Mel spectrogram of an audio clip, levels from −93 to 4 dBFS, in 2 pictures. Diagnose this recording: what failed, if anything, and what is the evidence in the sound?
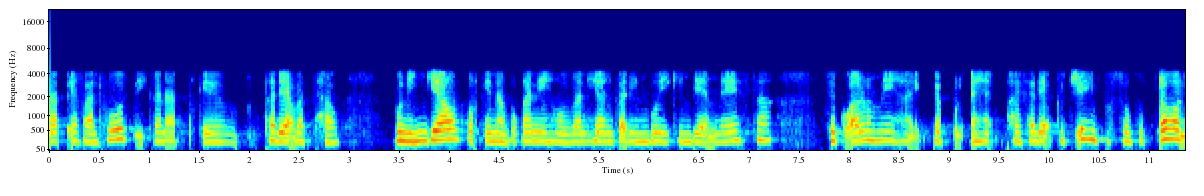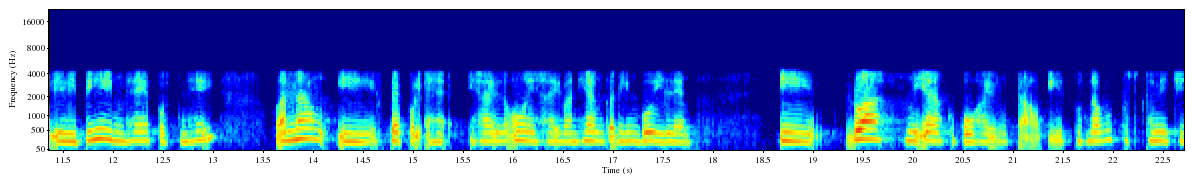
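Codec stage: Opus voice compression throughout, heavy damage. Speech stops near 4.3 kHz and sounds hoarse and slightly robotic, unlike a plain low-pass filter, which pointing to SILK narrowband mode around 8 kbps.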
